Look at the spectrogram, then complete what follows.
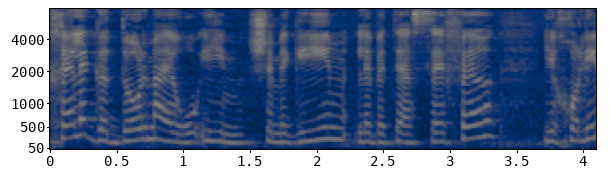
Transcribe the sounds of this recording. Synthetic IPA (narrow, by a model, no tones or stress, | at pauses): χe̞lek̚ɡado̞lmehae̞ʁuʔimʃe̞meɡiimle̞bete̞hase̞fe̞ʁ | je̞χo̞li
